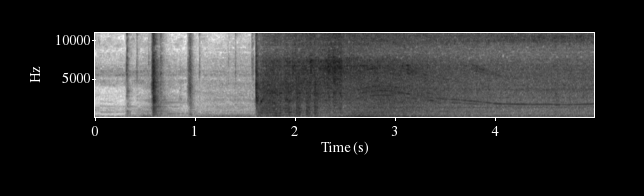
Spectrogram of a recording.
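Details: 2002 Mustang GT after radiator fan replacement (Dorman 620-139), AC on: clicks, then the engine catches and settles to a steady idle with an even fan whoosh, no rattle; earlier noise from a cracked, broken fan blade is gone.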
